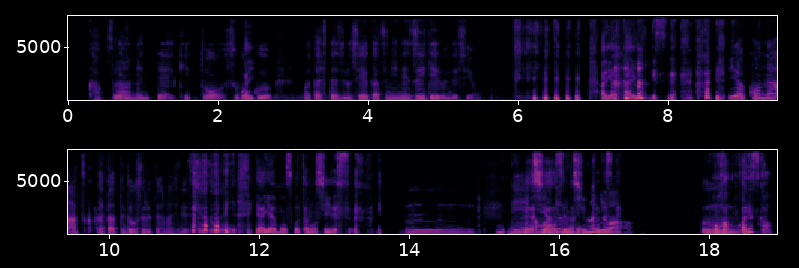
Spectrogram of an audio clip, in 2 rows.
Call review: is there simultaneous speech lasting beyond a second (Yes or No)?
Yes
